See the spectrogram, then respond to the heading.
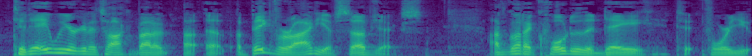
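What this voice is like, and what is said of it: Slightly hoarse, soft-spoken voice. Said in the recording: “I still have a little bit of throat hoarseness ... speak a little softer to help with that”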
